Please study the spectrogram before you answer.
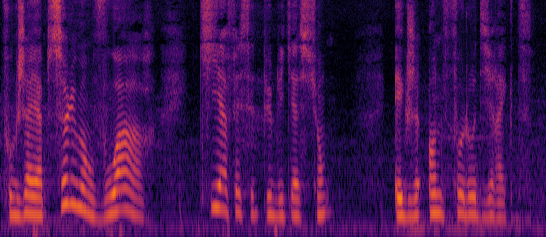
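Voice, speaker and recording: A woman's voice: medium pitch, animated, normal speed, a little hiss or hum. A woman hosting a casual live stream, chatting and laughing with her viewers as she reads the chat. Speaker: livestream host.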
